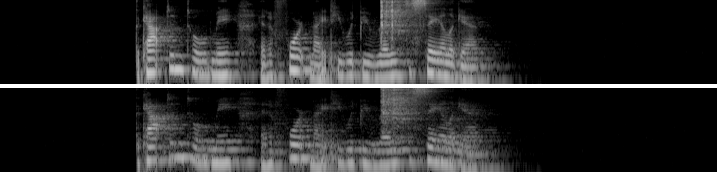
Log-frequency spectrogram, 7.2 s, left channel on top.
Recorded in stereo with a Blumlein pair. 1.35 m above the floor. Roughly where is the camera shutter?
Ahead left.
